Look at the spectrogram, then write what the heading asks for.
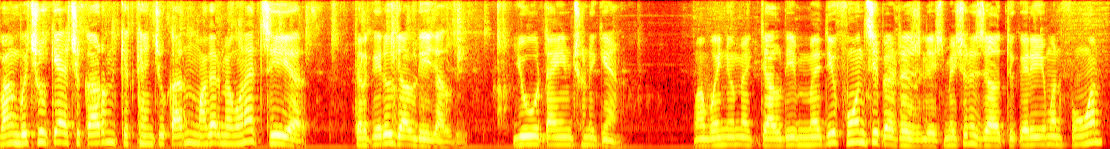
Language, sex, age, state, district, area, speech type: Kashmiri, male, 30-45, Jammu and Kashmir, Srinagar, urban, spontaneous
